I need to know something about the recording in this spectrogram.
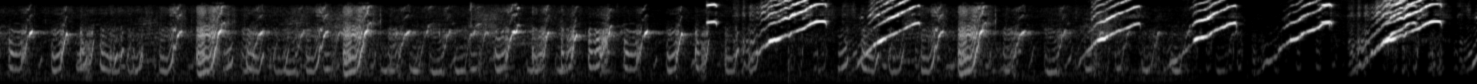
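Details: Guinea pigs give a busy run of short squeaky chirps, then long shrill whistles that sweep steeply upward, repeated with brief pauses in between.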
